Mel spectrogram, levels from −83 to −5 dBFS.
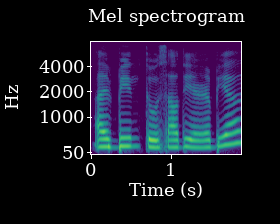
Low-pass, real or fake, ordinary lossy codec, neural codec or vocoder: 7.2 kHz; fake; MP3, 48 kbps; autoencoder, 48 kHz, 128 numbers a frame, DAC-VAE, trained on Japanese speech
